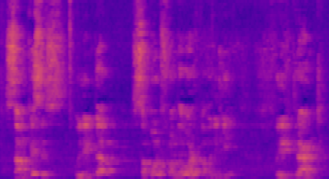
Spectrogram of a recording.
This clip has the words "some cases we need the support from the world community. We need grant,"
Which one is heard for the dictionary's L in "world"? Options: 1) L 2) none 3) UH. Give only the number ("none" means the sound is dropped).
2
